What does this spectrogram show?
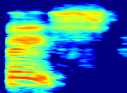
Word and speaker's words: bass: instrument in an orchestra in this sentence bass rhymes with case now this is a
